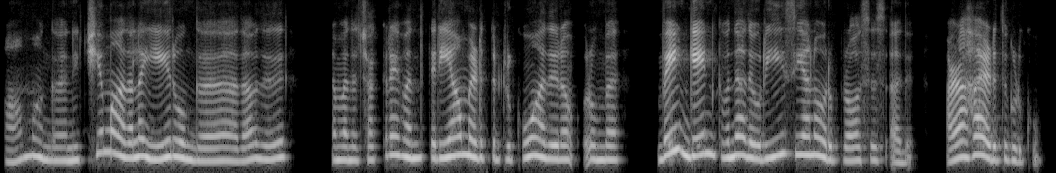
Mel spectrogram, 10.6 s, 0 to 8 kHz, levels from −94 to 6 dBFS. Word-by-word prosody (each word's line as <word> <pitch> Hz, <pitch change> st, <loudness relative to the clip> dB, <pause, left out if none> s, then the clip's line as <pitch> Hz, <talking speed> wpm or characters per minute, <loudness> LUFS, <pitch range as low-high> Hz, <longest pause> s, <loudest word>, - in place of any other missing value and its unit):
ஆமாங்க. 255 Hz, 0 st, -2 dB, 0.2 s
நிச்சியமா 345 Hz, +12 st, -2 dB
அதெல்லாம் 275 Hz, +1 st, +3 dB
ஏறுங்க. 265 Hz, -5 st, +2 dB, 0.3 s
அதாவது, 235 Hz, +3 st, -3 dB, 0.6 s
நம்ம 230 Hz, 0 st, -1 dB
அந்த 225 Hz, 0 st, -3 dB
சர்க்கரைய 260 Hz, +8 st, -4 dB
வந்து 260 Hz, 0 st, +2 dB
தெரியாம 295 Hz, +5 st, +3 dB
எடுத்துட்ருக்கோம். 260 Hz, +2 st, -3 dB
அது 255 Hz, -2 st, +2 dB
ரொ -, -, -1 dB, 0.2 s
ரொம்ப 235 Hz, 0 st, 0 dB, 0.6 s
வெய்ட் 375 Hz, +1 st, +6 dB
கெய்ன்‌க்கு 320 Hz, -3 st, +3 dB
வந்து, 300 Hz, +4 st, +3 dB
அது 270 Hz, -, +2 dB
ஒரு 250 Hz, +2 st, -1 dB
ஈசியான 330 Hz, -2 st, 0 dB
ஒரு 235 Hz, -, -2 dB
புரோசஸ் 225 Hz, +1 st, -5 dB
அது. 185 Hz, -, -9 dB, 0.4 s
அழகா 275 Hz, +7 st, +3 dB
எடுத்து 235 Hz, -1 st, -2 dB
குடுக்கும். 220 Hz, +4 st, -10 dB
260 Hz, 150 wpm, -22 LUFS, 235-300 Hz, 0.6 s, வெய்ட்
